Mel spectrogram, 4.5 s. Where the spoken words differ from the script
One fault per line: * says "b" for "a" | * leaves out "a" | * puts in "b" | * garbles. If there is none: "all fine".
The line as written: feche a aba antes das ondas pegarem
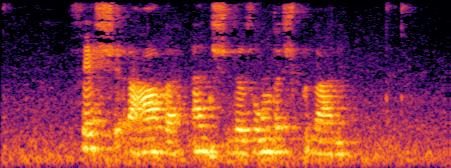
all fine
